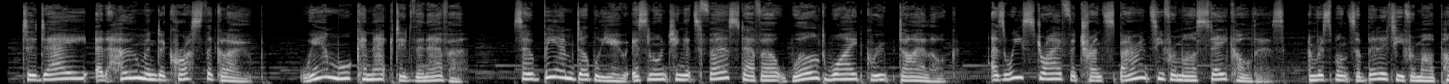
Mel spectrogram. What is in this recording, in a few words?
Narration Showreel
